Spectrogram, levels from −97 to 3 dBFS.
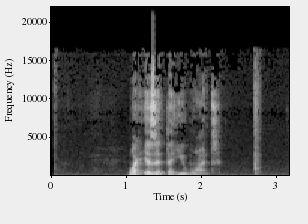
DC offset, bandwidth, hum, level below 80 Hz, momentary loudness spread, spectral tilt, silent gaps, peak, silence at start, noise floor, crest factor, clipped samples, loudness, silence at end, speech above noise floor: under 0.1%; 17 kHz; none; -54 dBFS; 15 LU; -2.5 dB/octave; none; 0 dBFS; 1.05 s; -57 dBFS; 24 dB; under 0.1%; -19 LUFS; 0.4 s; 38 dB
